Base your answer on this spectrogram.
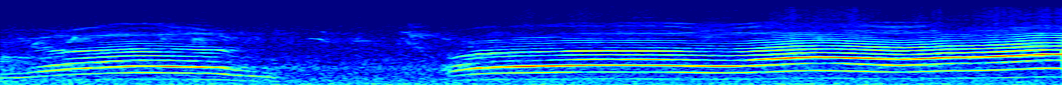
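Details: Two cats quarrelling in a home garden in Japan, the household cat facing a slightly smaller rival: long drawn-out wailing yowls, a falling moan, then a rising, wavering howl held for several seconds.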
